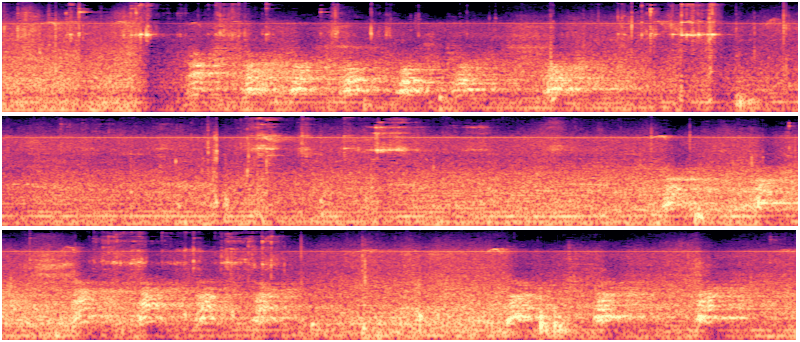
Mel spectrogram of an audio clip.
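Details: Three dogs at play, Bella an American Staffordshire terrier, Orson a red heeler pup and Patches a Border Collie, give short bursts of yips and barks in clusters over a steady broadband background hiss.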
